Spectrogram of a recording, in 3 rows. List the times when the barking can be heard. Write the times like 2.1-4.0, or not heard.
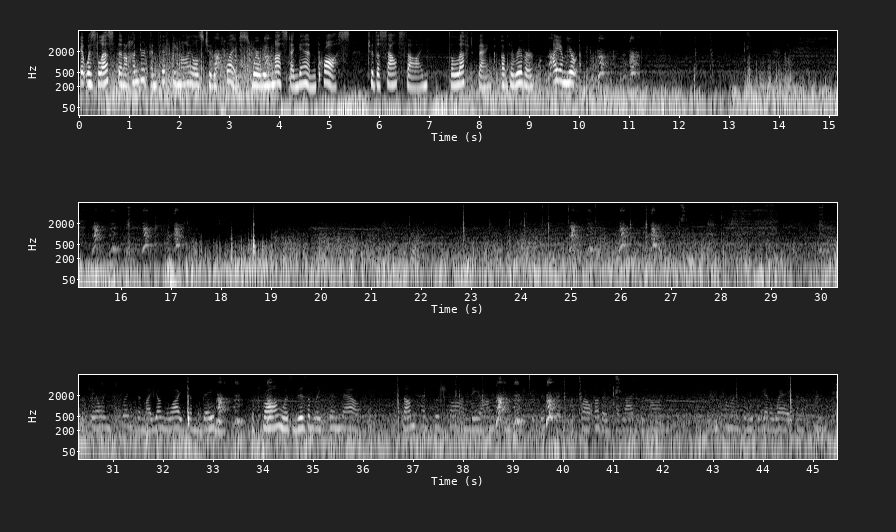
2.6-4.3, 9.3-11.2, 15.4-17.3, 24.9-26.8, 33.0-34.5, 38.6-40.2.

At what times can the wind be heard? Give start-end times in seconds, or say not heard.
0.0-45.4.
